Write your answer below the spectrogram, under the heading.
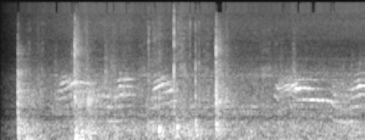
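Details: Pet cats Tom, black and white, and Mimi, white and ginger, begging to be let inside: three drawn-out, harmonic meows a second or so apart, with sharp taps and knocks between them.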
